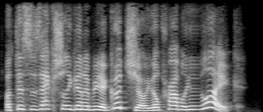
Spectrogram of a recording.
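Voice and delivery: high, fast, disbelieving plea; incredulous plea. Retold or imitated. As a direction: push it up in disbelief, rushing to convince. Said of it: "I'm like".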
